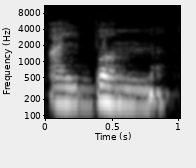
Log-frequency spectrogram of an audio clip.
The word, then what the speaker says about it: album: allemands comme einstein et aux mots latins ou la terminaison uem est prononcée hommes comme dans album donc pas de voyenne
